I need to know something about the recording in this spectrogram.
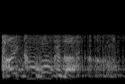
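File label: damaged aa mood med, speech japanese; War Thunder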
